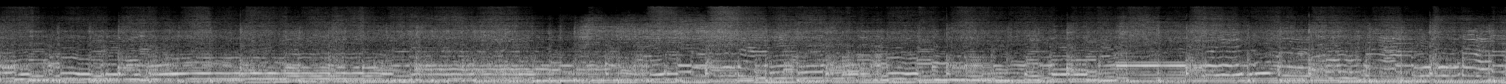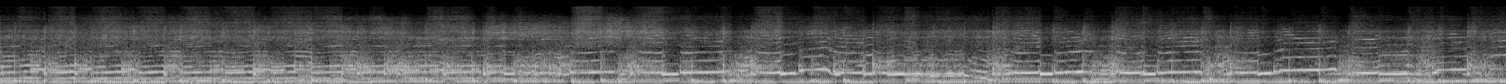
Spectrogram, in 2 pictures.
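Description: Live blues-rock trio playing an instrumental passage: electric guitar lead lines with bent, wavering notes over bass guitar and drum kit.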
